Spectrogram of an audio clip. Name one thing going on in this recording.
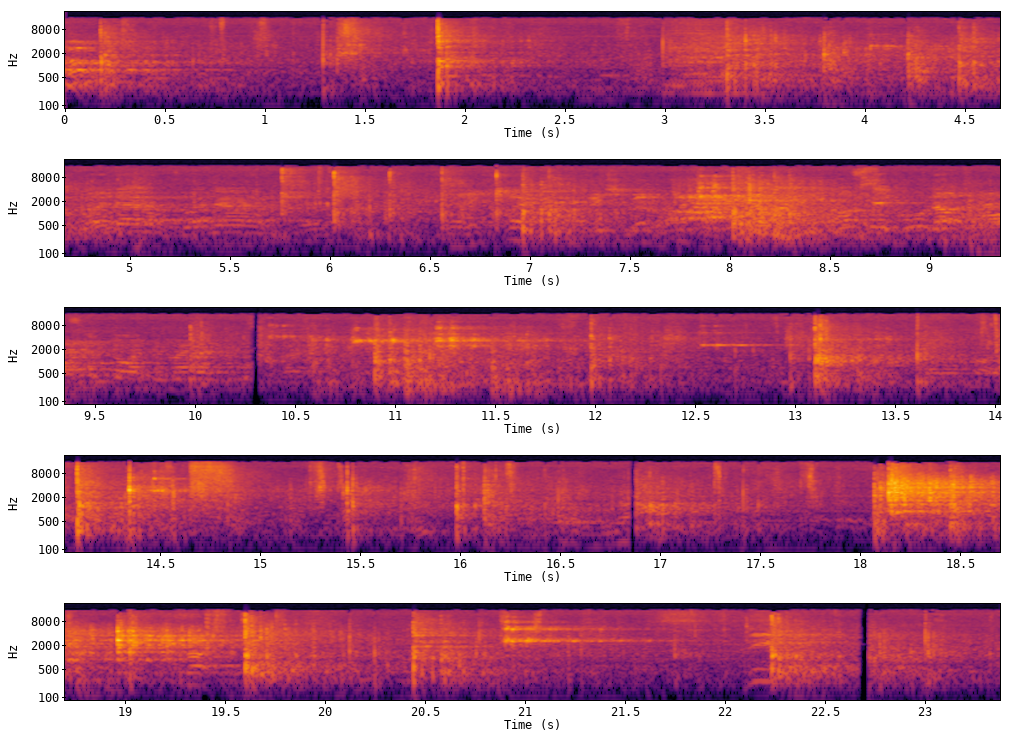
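Tennis balls are struck sharply with rackets in a large echoing hall.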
